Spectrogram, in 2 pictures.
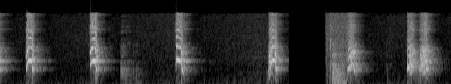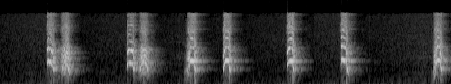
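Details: Border Collie barking in a steady series of short, bright, clipped barks about one to two seconds apart, a few slightly rougher doubled barks mixed in, no other sounds.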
